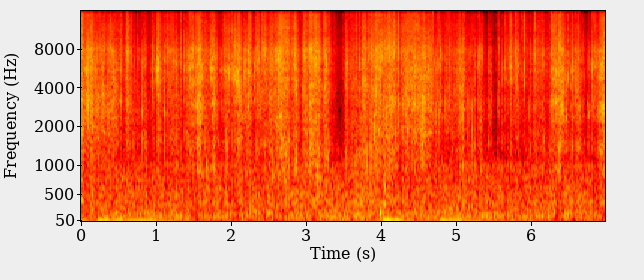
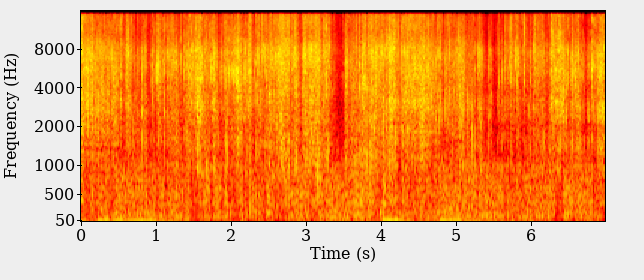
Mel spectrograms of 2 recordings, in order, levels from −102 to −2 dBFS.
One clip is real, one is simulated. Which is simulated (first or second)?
first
